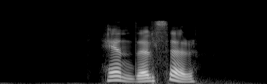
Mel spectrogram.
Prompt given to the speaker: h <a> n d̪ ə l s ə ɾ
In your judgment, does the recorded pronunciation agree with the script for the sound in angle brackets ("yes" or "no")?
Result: no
